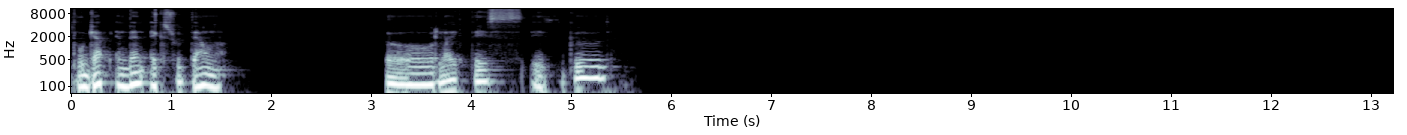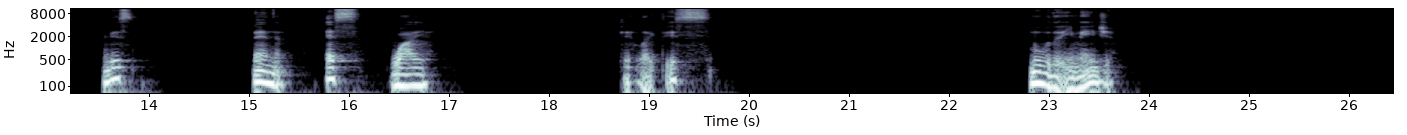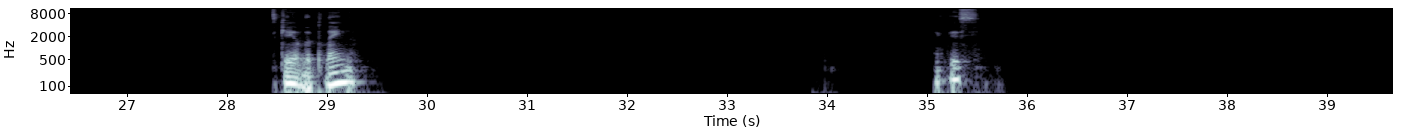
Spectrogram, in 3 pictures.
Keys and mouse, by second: 6.1 s, 10.2 click, 10.8 g, 14.7 click, 15.7 s, 20.7 s, 22.8 click, 23.2 g, 27.3 click, 28.2 s, 35.1 click, 35.6 g.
